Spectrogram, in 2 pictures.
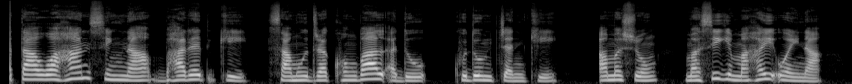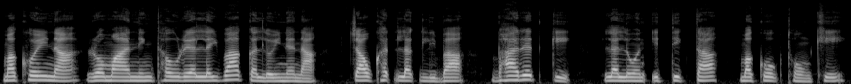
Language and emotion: Manipuri, neutral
